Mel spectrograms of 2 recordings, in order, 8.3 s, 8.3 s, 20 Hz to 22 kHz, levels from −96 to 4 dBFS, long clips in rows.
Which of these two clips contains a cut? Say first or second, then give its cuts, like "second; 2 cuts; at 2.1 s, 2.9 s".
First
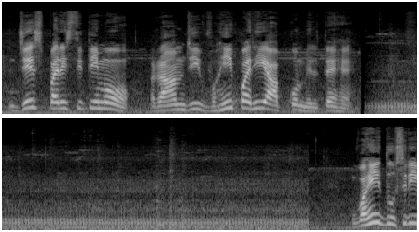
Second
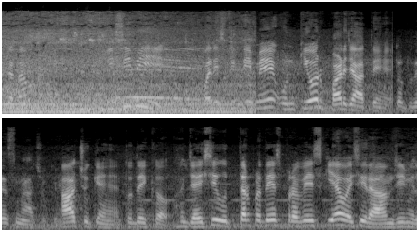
second; 1 cut; at 3.9 s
